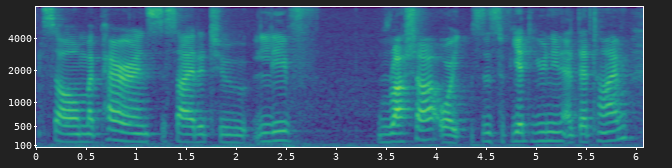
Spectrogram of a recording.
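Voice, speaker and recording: Podcast guest, woman in her thirties, second-language English, somewhat low voice, hesitant. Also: fairly even intonation, measured pace, a little hiss or hum. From Ukraine, raised in Germany. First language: not English. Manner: hesitant, searching for English words, with many fillers. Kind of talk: casual interview chat.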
